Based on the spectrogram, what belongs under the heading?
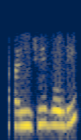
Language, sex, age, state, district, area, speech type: Urdu, female, 18-30, Bihar, Saharsa, rural, conversation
